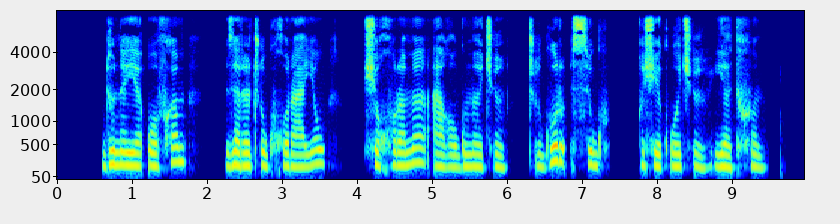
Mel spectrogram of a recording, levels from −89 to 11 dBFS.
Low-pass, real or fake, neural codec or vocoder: 7.2 kHz; real; none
